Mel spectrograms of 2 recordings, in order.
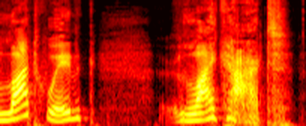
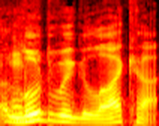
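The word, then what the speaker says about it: Ludwig Leichhardt: Well, Lutwig Lyart, he set off Ludwig Lyart. Yes. Is that how you say it? Ludwig. I said it completely wrong.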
